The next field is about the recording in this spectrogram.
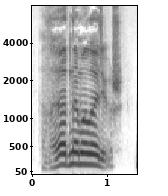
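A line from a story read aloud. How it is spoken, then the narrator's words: Good-natured grumble. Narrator (Russian): добродушно проворчал Лэнда Орн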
